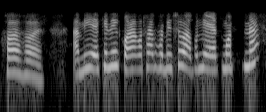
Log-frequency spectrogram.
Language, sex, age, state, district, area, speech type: Assamese, female, 45-60, Assam, Lakhimpur, rural, conversation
